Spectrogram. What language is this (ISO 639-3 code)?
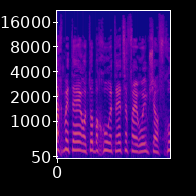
heb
